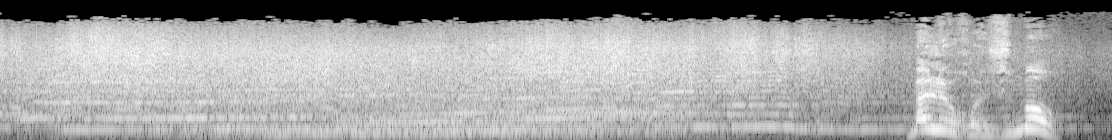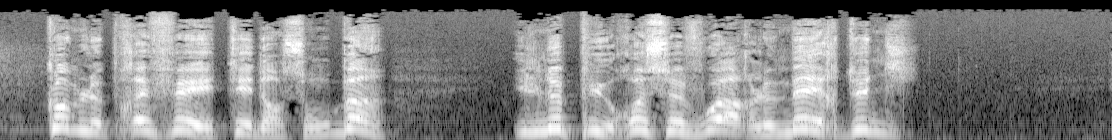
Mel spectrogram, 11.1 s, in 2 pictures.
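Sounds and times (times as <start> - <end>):
Renault 4L car driving off on the road to Saint-Lô: 0.0 - 5.8
speech: 4.6 - 10.2.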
